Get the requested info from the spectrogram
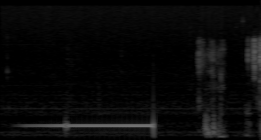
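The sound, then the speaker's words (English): A telephone ringing tone sounds once as a call is placed to get a guest on the phone live on air: a single steady electronic hum lasting just over a second, followed by quiet and a couple of brief muffled noises. “Ladies and gentlemen, we're going to try to get him on the phone right now.”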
